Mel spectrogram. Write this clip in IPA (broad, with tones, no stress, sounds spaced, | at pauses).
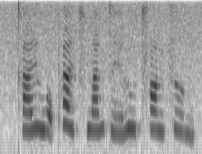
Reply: kʰ a˧˥ ɪ̯ l w ɔ̰˨˩ pʰ a˥˩ ɪ̯ t͡sʰ w a˧˥ n t̪ ḛ˨˩ ɪ̯ l u˥˧ t͡sʰ ɑ˥˧ ŋ t͡s ɤ˥˩ ŋ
